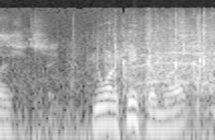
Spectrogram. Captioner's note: applause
